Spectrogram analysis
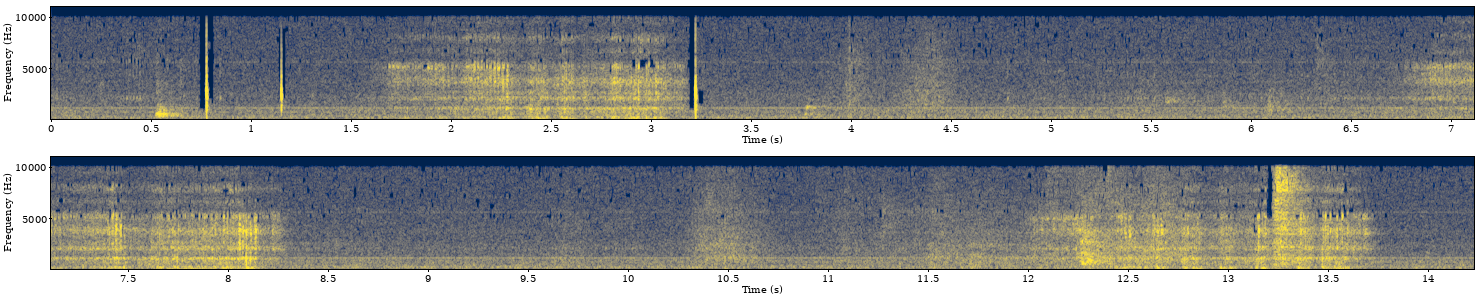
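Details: Newfoundland dog sleeping after a long hike, snoring: three slow, raspy breathing noises several seconds apart with quiet pauses, in a quiet room.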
